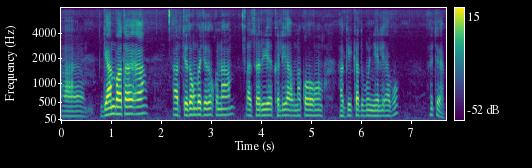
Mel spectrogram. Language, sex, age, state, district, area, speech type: Santali, male, 45-60, Jharkhand, Bokaro, rural, spontaneous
